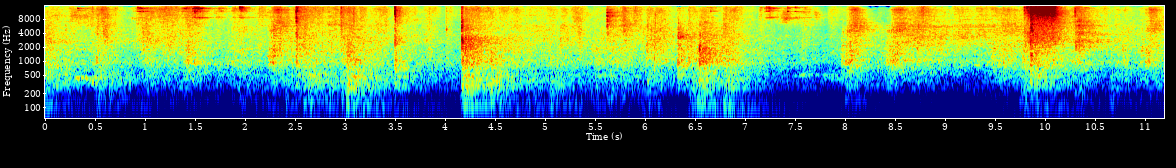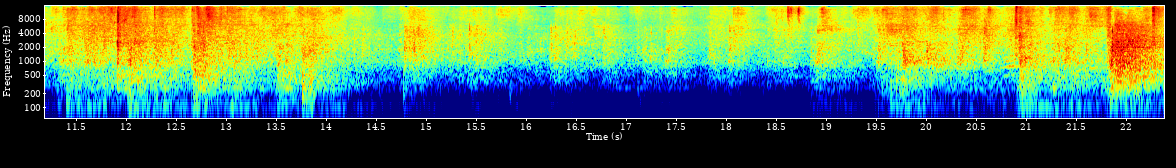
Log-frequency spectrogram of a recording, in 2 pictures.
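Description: Feet shuffle and thump on a mat.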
